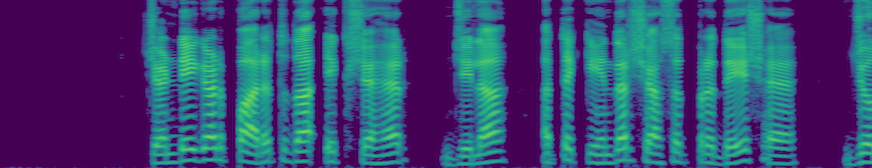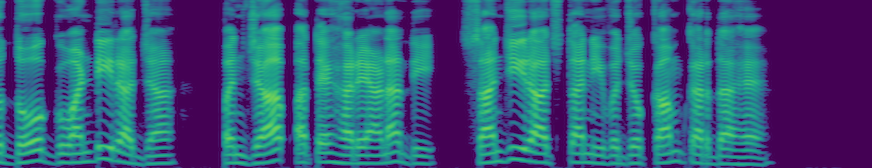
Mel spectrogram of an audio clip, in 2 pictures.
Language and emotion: Punjabi, neutral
